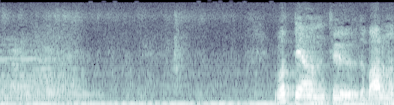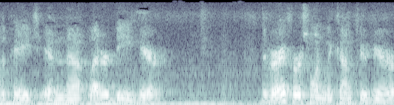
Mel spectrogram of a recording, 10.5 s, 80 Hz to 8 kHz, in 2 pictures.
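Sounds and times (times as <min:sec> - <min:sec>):
train rumbling past with grinding, rattling noise: 0:00.0 - 0:07.6
speech: 0:03.7 - 0:07.6, 0:08.7 - 0:10.5.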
